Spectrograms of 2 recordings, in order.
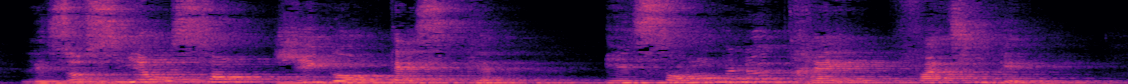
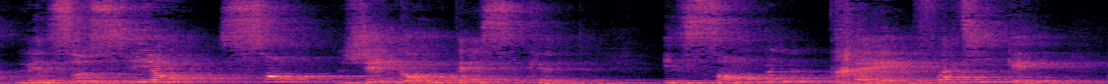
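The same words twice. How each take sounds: Both takes have the same delivery.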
